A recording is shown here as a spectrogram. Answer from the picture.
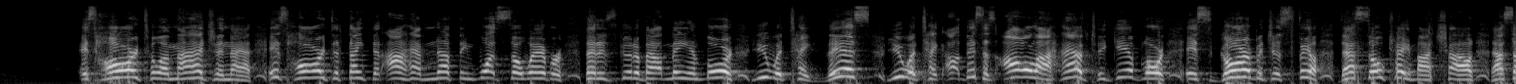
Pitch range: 250-320 Hz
